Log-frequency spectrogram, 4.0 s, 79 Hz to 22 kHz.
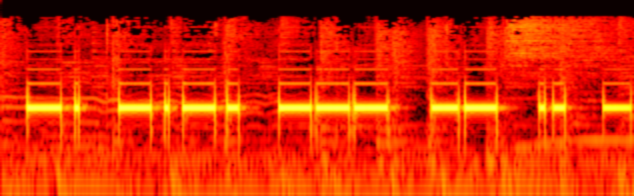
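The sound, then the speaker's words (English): Morse code beeps: a single steady mid-pitched tone keyed on and off in a quick pattern of short dots and longer dashes, loud and clear with no talking. “For 120 years, Morse was how we sent long-distance messages, by telegraph wire and then radio.”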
